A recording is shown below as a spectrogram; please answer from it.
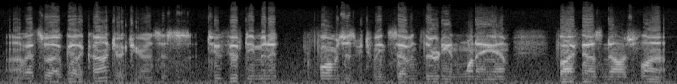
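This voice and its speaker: Male booking agent, very sharp forceful tone, hesitant delivery, vintage phone recording with faint noise. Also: mid-range voice, level tone, quick pace. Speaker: booking agent on a business call. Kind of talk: business phone conversation. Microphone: telephone. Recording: noisy old taped phone call.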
